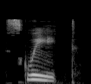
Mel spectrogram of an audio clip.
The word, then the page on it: squeaked: British English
